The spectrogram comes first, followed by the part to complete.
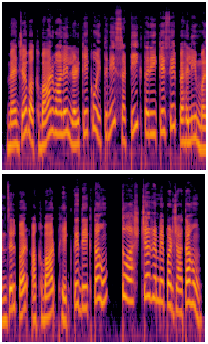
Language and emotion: Hindi, surprised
